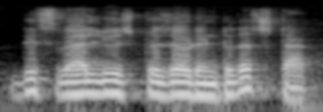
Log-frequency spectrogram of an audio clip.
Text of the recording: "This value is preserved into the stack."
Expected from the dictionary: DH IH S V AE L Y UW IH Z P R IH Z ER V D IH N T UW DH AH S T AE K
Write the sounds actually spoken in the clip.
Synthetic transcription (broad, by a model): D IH S V AE L Y UW IH Z P R IH Z ER V D IH N T UW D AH S T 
